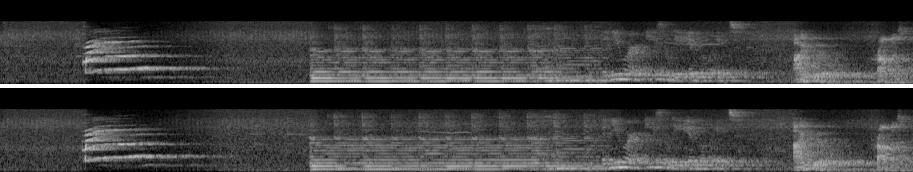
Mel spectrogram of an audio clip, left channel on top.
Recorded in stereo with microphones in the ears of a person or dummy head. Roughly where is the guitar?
Right.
